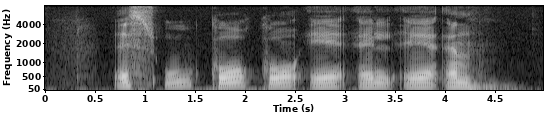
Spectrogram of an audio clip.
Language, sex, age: Norwegian, male, 21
